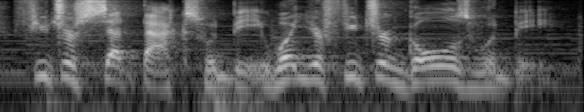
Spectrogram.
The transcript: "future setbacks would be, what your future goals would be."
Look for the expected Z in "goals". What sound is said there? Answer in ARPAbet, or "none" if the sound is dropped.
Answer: Z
